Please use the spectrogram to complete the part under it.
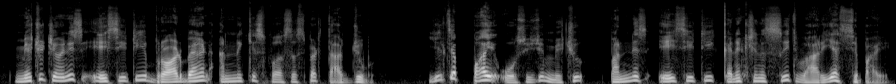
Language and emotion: Kashmiri, surprised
